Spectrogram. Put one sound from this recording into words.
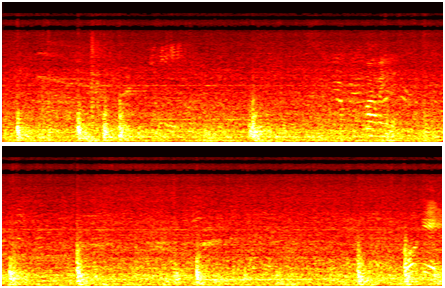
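Plastic balls knock and clatter through a tube.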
